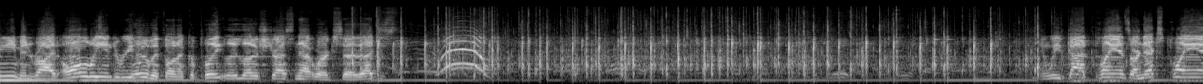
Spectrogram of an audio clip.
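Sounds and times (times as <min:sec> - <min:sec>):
crowd clapping: 0:03.5 - 0:12.0
person whooping: 0:04.3 - 0:05.0.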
